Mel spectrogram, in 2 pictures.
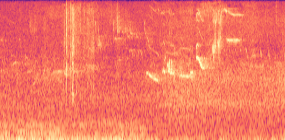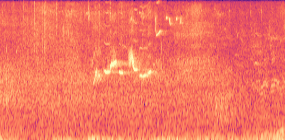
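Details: Eurasian jackdaws in Heemskerk, the Netherlands, collecting horse hair as nest material, utter two clusters of short, sharp calls several seconds apart, with constant wind noise throughout.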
